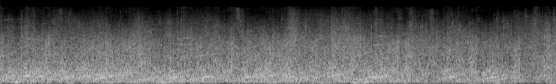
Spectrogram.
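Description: Cartoonish explosions pop and burst in quick succession.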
